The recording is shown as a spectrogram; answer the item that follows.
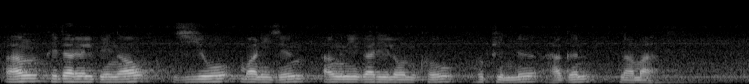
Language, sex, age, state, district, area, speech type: Bodo, female, 45-60, Assam, Kokrajhar, rural, read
